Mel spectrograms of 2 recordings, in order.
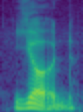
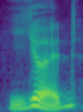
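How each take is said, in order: First: It uses the standard Hebrew pronunciation. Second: It uses the Ashkenazi or Yiddish pronunciation. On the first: "Hebrew, the letter Yod"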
